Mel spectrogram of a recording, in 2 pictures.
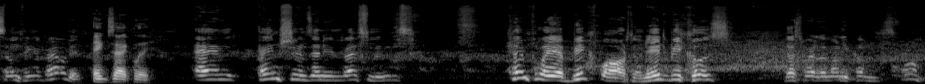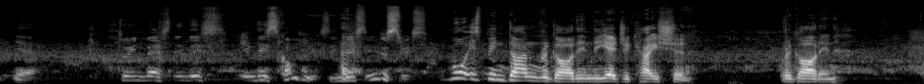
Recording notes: Walk and Talk.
